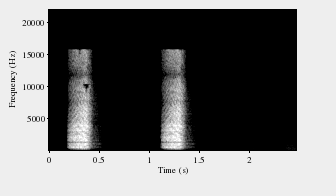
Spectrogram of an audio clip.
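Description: Two short menu blips sound.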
